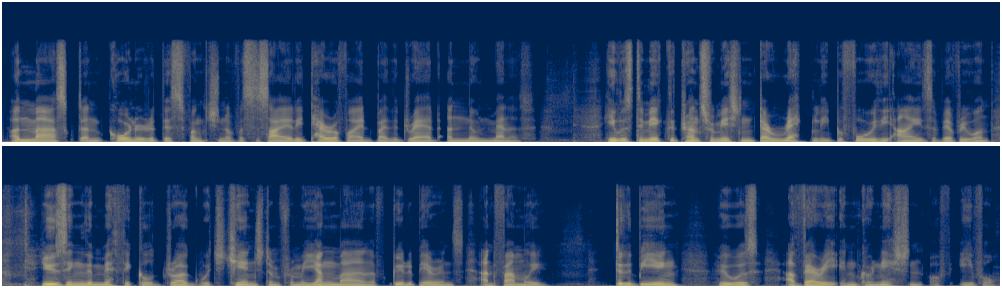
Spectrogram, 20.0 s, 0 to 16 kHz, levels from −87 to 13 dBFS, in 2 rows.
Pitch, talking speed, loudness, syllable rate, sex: 105 Hz, 160 wpm, -21 LUFS, 5.3 syllables/s, male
